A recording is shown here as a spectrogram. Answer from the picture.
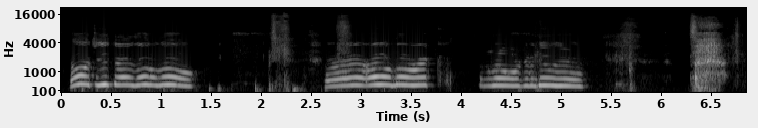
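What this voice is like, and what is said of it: Morty impression from Rick and Morty. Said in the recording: “Do you want me to do the Morty voice?”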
